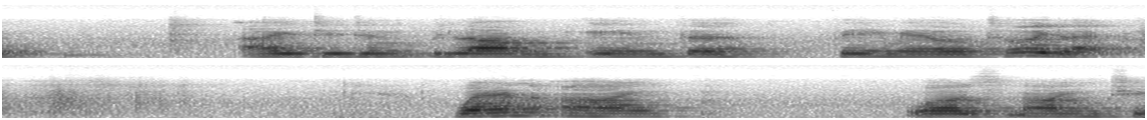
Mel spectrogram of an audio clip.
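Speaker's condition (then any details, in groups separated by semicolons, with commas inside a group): Cerebral palsy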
